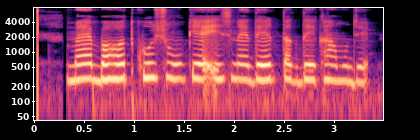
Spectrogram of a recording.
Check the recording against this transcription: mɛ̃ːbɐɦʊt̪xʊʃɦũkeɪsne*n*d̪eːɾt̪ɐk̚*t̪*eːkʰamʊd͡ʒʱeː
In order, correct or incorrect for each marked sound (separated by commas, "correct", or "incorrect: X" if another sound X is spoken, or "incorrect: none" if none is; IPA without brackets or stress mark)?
incorrect: none, incorrect: d̪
